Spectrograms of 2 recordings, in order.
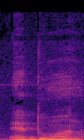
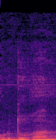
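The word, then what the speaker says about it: Erdoğan: है अर्दन एदवान को हमारे उर्दू वाले लोग उर्दगान पढ़ते हैं जो कि हो सकता है उर्दू में सही हो लेकिन असल में यह वर्ड इस तरीके से नहीं अदा यह अदा होता है अदान सही है यानी जो जो उसका जी है वह साइलेंट है और यमुश है वहां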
